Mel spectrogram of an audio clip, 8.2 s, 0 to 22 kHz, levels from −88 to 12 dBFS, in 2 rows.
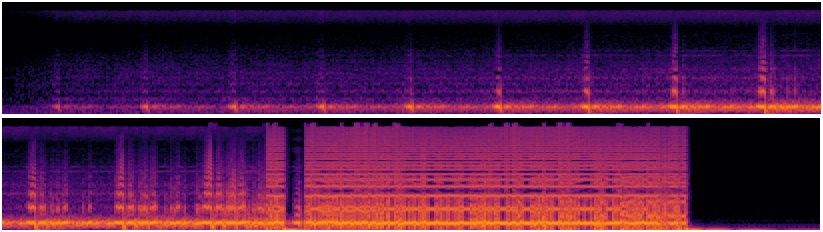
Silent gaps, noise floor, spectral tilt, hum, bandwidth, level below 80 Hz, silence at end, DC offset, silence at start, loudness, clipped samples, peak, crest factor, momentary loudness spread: none; -45 dBFS; -5 dB/octave; none; 18.5 kHz; -34 dBFS; 0.3 s; under 0.1%; 0.25 s; -15 LUFS; under 0.1%; -8 dBFS; 8 dB; 19 LU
